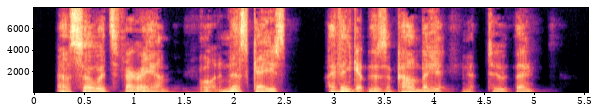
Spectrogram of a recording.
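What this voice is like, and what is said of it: Hoarse, laryngitis-affected voice. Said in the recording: “sorry for my voice this morning, I've got a touch of laryngitis”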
